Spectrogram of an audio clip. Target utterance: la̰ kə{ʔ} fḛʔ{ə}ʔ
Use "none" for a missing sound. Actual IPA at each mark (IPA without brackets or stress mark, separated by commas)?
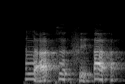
ʔ, a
